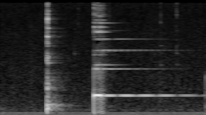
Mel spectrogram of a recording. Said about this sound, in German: Wir stoßen jetzt erstmal so, an. Prost.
